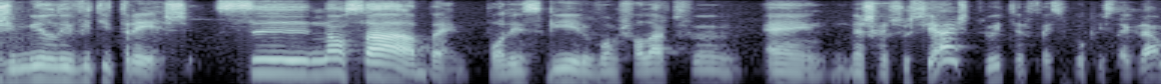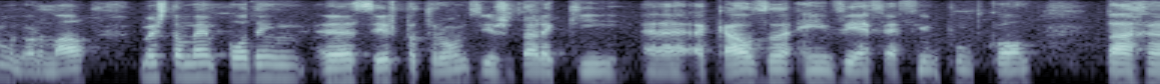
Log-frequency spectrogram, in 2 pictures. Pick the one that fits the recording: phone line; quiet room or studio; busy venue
busy venue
